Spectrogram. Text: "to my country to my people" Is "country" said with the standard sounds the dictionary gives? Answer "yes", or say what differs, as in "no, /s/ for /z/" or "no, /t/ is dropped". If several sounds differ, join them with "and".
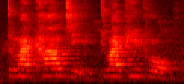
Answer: no, /ɹ/ is dropped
